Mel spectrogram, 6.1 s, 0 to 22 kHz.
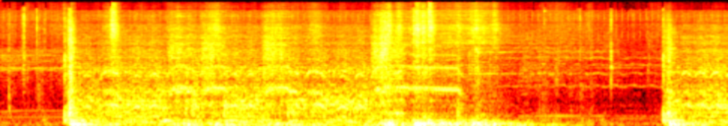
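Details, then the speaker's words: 1963 Studebaker Lark sat since 2010, weak battery, starter being rested: long laboured cranking bursts, engine coughing and almost catching, then silence; cranks but won't fire, owner later realized the tank was on E and adding gas fixed it. "I'm gonna let that starter cool down for a minute. It ran good last year."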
